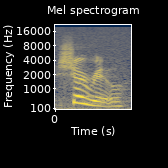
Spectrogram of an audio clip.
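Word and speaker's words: Sheru: all those years ago he had been pronouncing his own name incorrectly he was truly Shirou meaning lion this symbolism of his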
